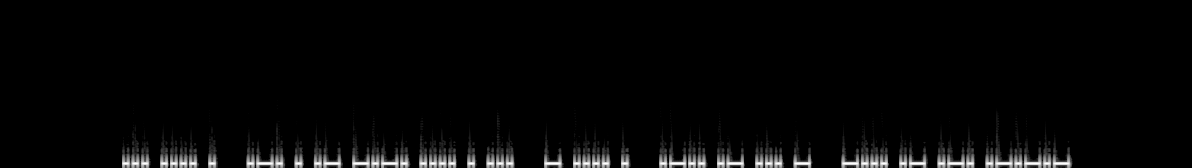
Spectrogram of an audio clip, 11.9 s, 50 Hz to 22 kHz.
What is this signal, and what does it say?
Morse code, heard as a keyed tone, about 25 wpm, 700 Hz. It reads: SHE REACHES THE LAST BAR.
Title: Easy Phrases 25wpm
